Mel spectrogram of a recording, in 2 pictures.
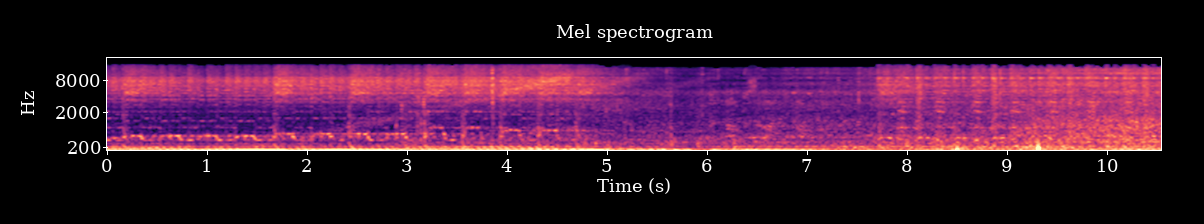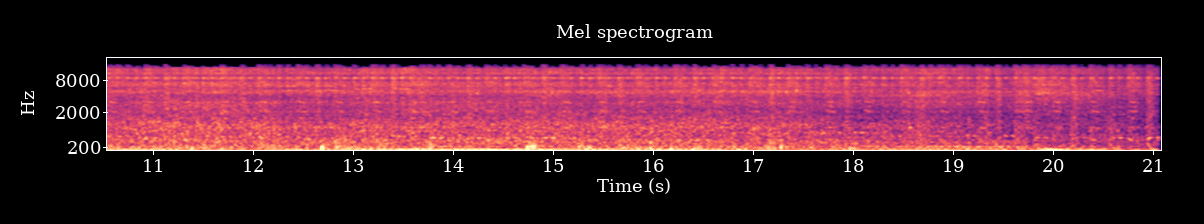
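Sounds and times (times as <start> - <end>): vehicle engine droning: 0.0 - 21.0
water splashing around wheels: 0.0 - 21.0.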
